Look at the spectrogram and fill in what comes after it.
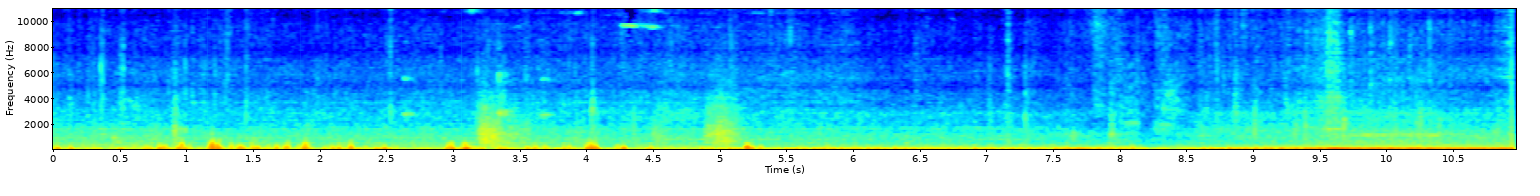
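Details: Toyota 100 series with Icon Stage 1 suspension, while driving: irregular dull clunks over bumps, then steady road rumble. Suspension clunking, cause not pinned down.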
